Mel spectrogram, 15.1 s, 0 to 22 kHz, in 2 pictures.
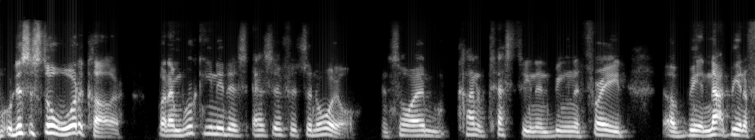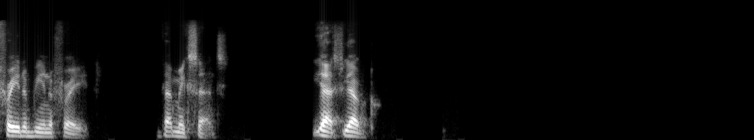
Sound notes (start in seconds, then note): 11.2 silence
